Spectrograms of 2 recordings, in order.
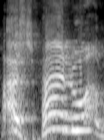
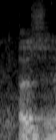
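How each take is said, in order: First: It is said loudly, startlingly. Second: It is said softly and slowly.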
